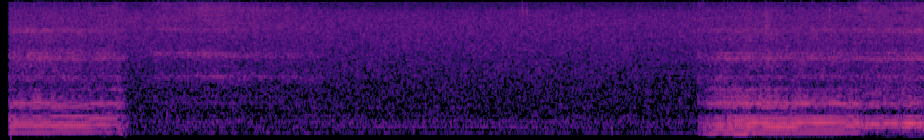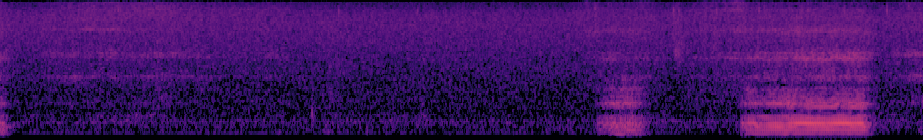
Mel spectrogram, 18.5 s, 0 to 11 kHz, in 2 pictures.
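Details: Boxer dog snoring loud enough to drown out the TV: loud, deep, rattling snores on the in-breath with quiet pauses between, about four in 18 seconds; ordinary snoring in a short-nosed dog.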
